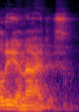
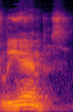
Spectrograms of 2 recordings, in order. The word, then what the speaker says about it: Leonidas: In New Orleans, it's not Leonidas. The street is Leander. But, it's spelled Leonidas.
